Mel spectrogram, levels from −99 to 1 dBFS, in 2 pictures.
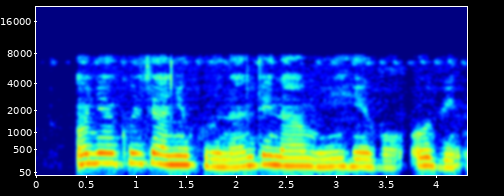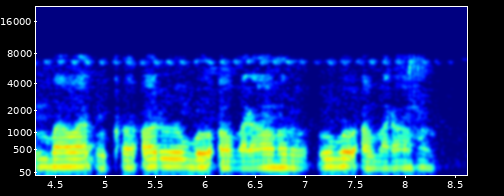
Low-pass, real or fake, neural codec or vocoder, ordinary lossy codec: none; real; none; none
